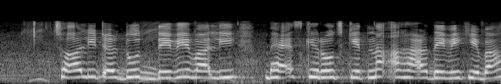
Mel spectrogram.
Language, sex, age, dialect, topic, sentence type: Bhojpuri, female, 18-24, Northern, agriculture, question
